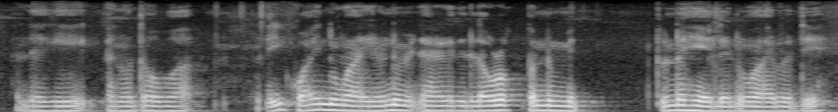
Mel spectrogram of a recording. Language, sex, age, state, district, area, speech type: Manipuri, male, 18-30, Manipur, Bishnupur, rural, spontaneous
